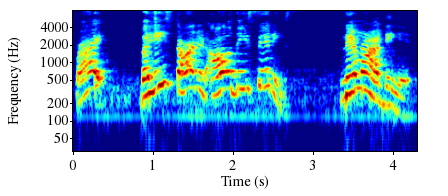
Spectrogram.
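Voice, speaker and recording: A woman's voice: very high voice, big pitch swings, slow, far from the mic. A woman giving an emphatic, repetitive casual lecture to her viewers, teaching as she reads. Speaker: online teacher on religion and history.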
